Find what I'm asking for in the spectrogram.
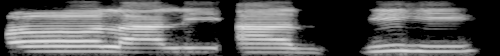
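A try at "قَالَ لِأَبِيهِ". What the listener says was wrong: Panjang. Linya panjang. Qala li abihi gitu.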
